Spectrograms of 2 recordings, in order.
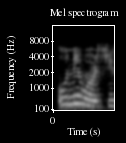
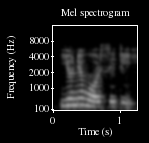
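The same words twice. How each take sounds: First: The word begins with a plain vowel sound. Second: The word begins with a y consonant sound. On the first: The speaker calls it wrong. "We do not say university" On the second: The speaker calls it right. "first sound is Y's ear sound, which is consonant sound. So we say university"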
